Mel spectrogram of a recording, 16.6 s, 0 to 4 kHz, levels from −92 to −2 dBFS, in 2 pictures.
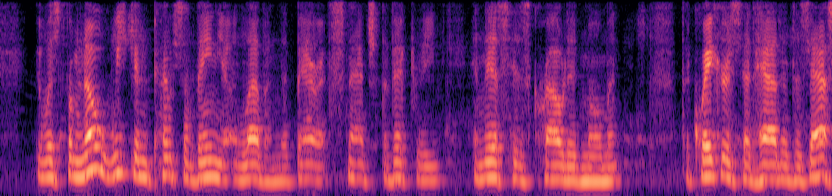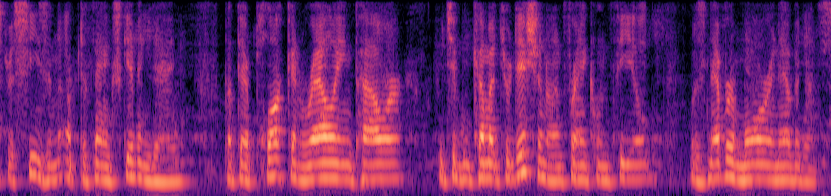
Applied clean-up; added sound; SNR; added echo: neural separator model SepFormer DNS4.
